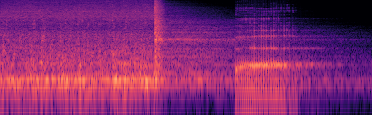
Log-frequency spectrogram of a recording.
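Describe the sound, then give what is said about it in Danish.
A long, rumbling burp rolls out, followed after a short pause by a second, shorter and more tonal belch that trails off into quiet. “Bøvser, de dannes blandt andet i mavesækken, hvor kulsyre spaltes til vand og koldioxid, som er en gas, altså koldioxid.”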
